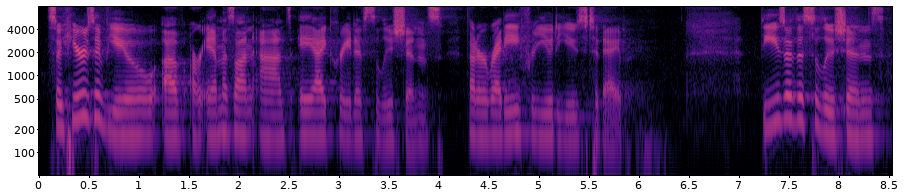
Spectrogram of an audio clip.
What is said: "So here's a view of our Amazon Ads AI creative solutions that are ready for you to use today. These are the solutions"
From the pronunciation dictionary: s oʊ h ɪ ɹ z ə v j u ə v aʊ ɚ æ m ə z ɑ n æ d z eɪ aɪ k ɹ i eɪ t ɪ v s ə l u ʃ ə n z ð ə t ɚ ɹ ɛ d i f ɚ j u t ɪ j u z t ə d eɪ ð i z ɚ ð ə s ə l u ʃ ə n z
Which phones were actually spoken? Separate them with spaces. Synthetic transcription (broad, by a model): s oʊ h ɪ ɹ z ə v j u ə v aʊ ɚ æ m ə z ɑ n æ d z eɪ aɪ k ɹ i eɪ t ɪ v s ə l u ʃ ə n z ð ə t ɚ ɹ ɛ d i f ɚ j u t ɪ j u z t ə d eɪ ð i z ɚ ð ə s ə l u ʃ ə n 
